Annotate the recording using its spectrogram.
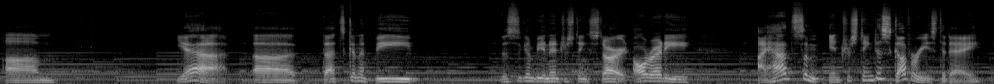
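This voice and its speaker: Playing a game at home, this young man talks casually to his livestream audience in a medium-pitched voice with big pitch swings and a moderate pace. Music plays in the background. He sounds slightly sniffly because his room is cold.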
